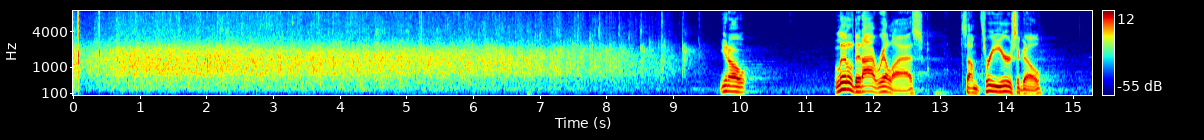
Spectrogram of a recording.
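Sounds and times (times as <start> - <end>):
round of applause: 0.0 - 9.6
speech: 9.7 - 10.2, 11.4 - 12.8, 13.4 - 14.6.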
